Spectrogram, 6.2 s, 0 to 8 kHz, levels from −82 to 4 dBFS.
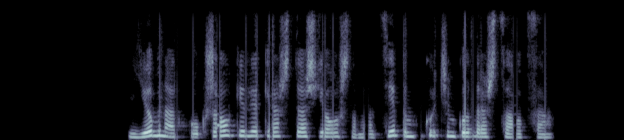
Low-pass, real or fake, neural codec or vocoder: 7.2 kHz; fake; codec, 24 kHz, 0.9 kbps, WavTokenizer, medium speech release version 1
